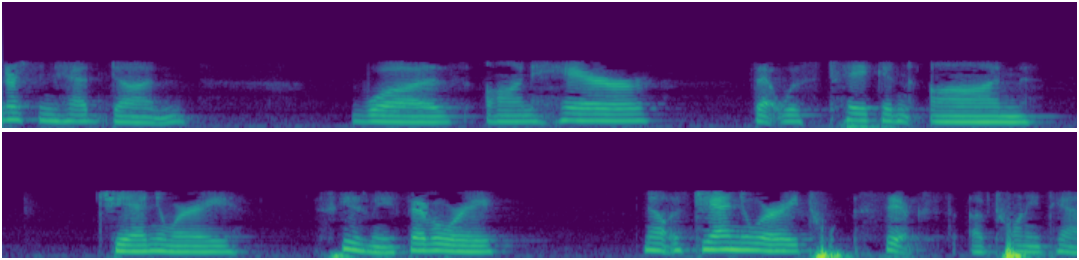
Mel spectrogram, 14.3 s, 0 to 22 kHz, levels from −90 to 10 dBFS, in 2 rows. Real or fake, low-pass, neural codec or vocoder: real; 3.6 kHz; none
